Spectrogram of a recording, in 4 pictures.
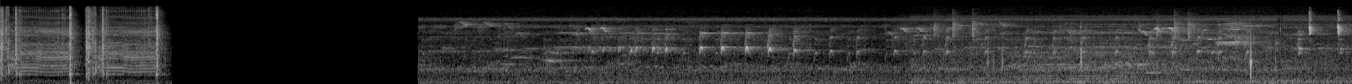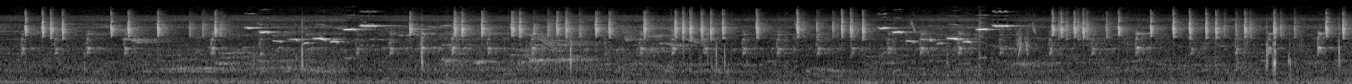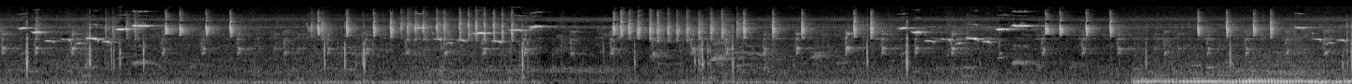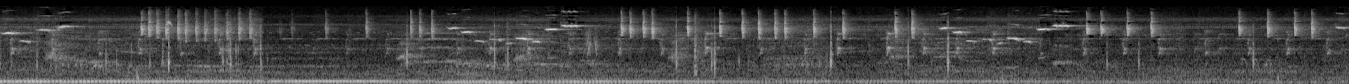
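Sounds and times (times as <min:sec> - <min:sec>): bird chirps and trills: 0:04.3 - 0:54.0
insect clicking: 0:25.9 - 0:28.1, 0:39.3 - 0:50.2
low hum: 0:38.4 - 0:51.6.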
